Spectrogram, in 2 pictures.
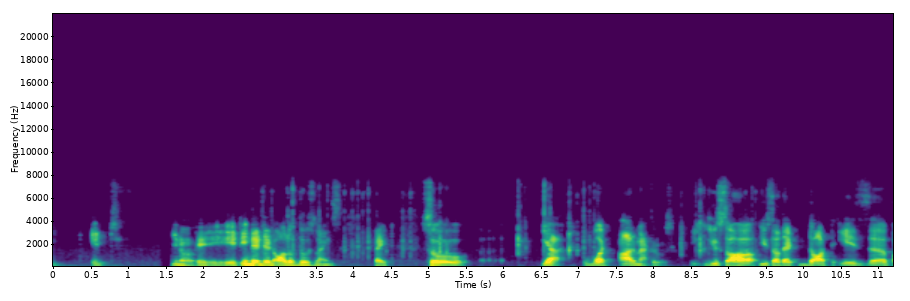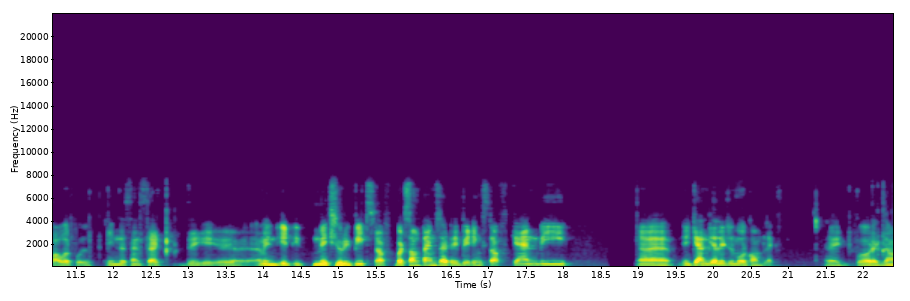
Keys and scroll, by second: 2.4-9.9 typing, 8.4 ctrl+j, 11.3-13.1 typing, 21.4-22.4 typing.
